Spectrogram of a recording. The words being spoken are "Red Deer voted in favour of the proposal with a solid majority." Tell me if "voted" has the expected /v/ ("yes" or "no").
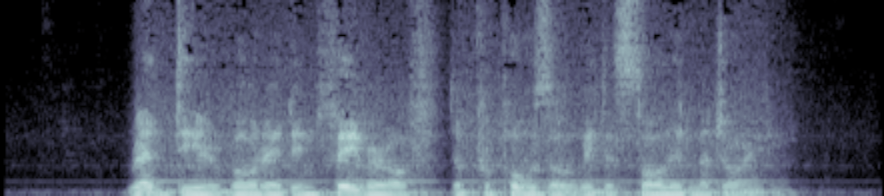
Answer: no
